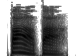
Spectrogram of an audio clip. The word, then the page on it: 爸爸: ba ba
